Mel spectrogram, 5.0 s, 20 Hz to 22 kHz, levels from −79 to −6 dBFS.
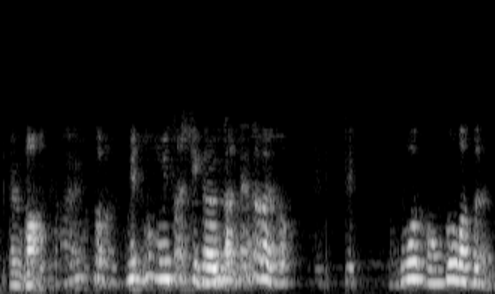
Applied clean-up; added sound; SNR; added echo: neural mask model DeepFilterNet 3.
